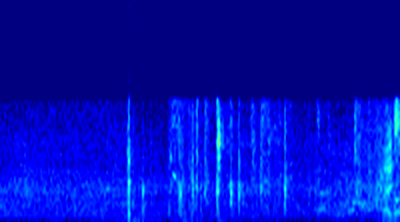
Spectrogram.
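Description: Table tennis ball and rackets in play: one sharp crack of the ball off a rubber-faced racket about a second in, then a quick run of lighter ball clicks, hits and bounces on the table, over a low steady arena hum.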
